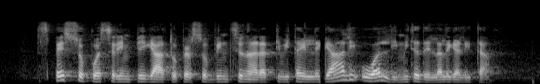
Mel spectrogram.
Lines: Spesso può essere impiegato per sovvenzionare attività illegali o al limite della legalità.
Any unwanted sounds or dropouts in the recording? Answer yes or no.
yes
